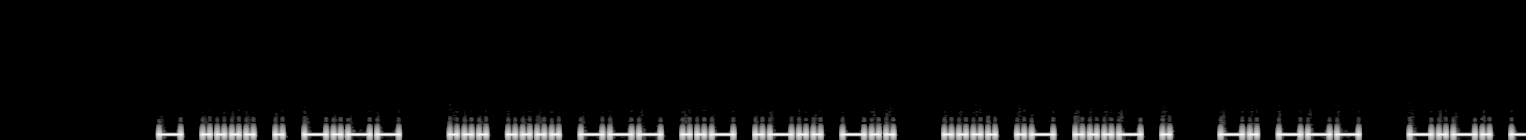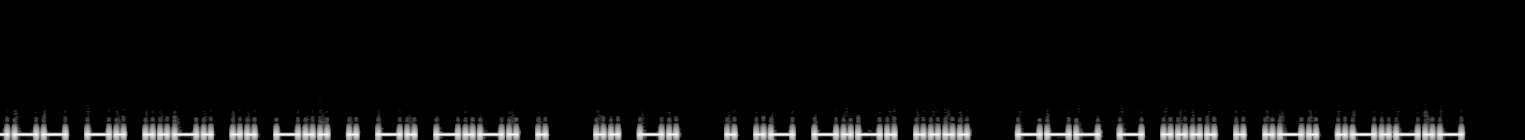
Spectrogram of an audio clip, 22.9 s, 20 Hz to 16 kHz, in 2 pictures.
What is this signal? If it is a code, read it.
Morse code, heard as a keyed tone, about 22 wpm, 700 Hz. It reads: THEY SHOULD HAVE NO CONFIDENCE IN EACH OTHER.
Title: Sentences from Top 1500 Words 22wpm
